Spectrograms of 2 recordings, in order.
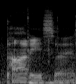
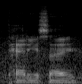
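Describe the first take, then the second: First: The first syllable is said like 'pa'. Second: The first syllable is said like 'pe'. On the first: This is how it sounds in the song. "it sounds like she's saying Parisai, like P A" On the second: This is how it would be read in Spanish. "because that's what it would be in Spanish"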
